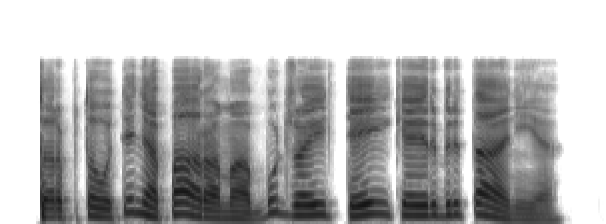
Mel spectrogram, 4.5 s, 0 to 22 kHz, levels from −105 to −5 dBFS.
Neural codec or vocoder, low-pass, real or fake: none; 7.2 kHz; real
